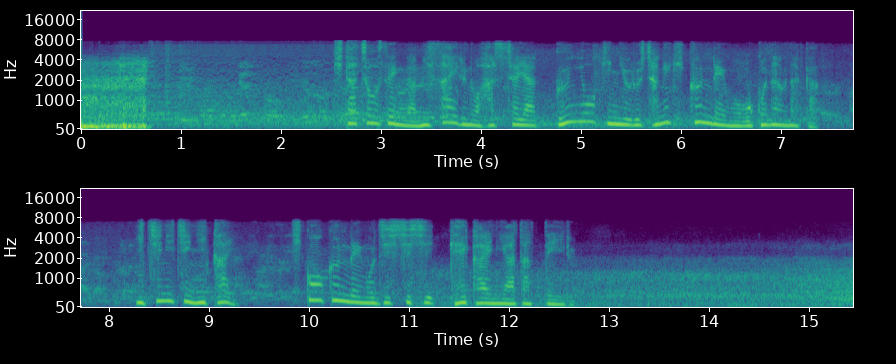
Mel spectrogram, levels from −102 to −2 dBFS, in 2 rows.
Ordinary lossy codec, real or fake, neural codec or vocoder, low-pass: Opus, 16 kbps; real; none; 7.2 kHz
